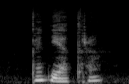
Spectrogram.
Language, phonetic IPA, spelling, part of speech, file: Polish, [pɛˈdʲjatra], pediatra, noun, LL-Q809 (pol)-pediatra.wav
